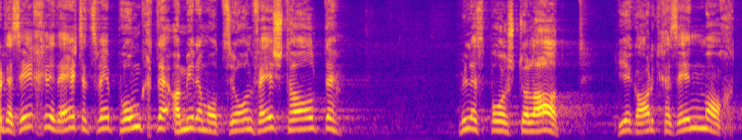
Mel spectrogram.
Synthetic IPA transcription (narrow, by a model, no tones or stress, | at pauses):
øɾdəsɪχːəɾɪd̪əɛːstət͡sʋeːpʰʊŋkt̪əʔɑmiːɾəmɔt͡sjoːnfɛʃthɑlt̪ə | ʋɪləspɔʃtulɑːt̪ | hiəɡɑːɾkʰɛsɪnmɑχt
